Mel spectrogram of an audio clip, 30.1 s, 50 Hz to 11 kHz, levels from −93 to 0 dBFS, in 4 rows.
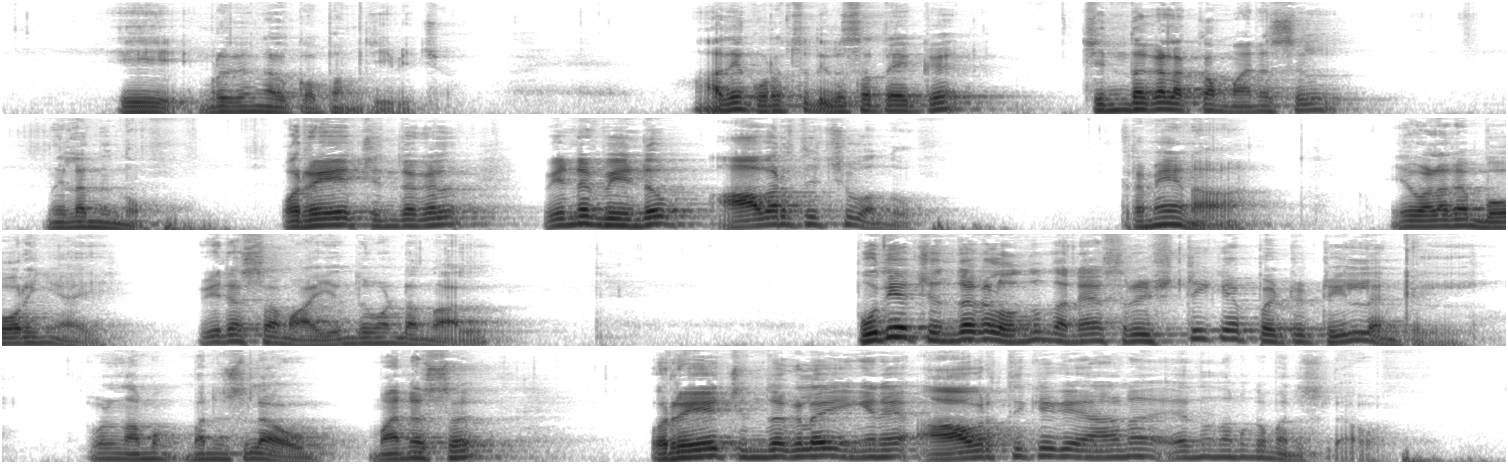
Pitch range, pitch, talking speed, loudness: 105-155 Hz, 130 Hz, 70 wpm, -21 LUFS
